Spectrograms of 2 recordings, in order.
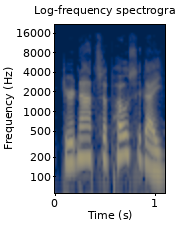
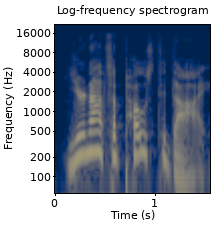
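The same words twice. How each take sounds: First: "supposed" hit, the rest eased; stress on supposed. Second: "not" leaned on, falling line; stress on not. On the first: Preacher repeating the line, stress on "supposed". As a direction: lean on the word "supposed". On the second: Preacher telling the crowd, stress on "not". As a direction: press hard on the word "not". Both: Shown as a demonstration.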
